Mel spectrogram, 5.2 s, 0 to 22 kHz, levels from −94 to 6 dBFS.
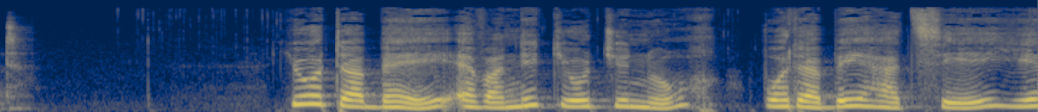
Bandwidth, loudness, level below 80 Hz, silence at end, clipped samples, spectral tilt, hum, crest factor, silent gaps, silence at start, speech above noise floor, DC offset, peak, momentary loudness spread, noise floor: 16 kHz; -16 LUFS; -50 dBFS; 0 s; under 0.1%; -6 dB/octave; none; 16 dB; none; 0.05 s; 51 dB; under 0.1%; -2 dBFS; 7 LU; -66 dBFS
